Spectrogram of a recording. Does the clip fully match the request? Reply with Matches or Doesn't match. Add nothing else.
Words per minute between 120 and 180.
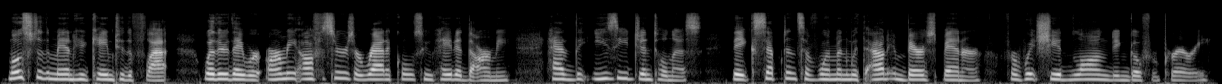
Doesn't match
